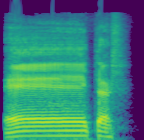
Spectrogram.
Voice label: eeeeeita lento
